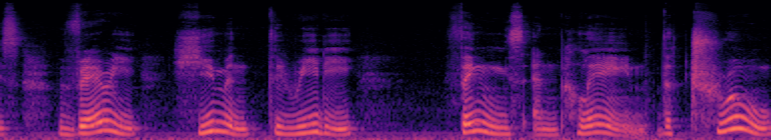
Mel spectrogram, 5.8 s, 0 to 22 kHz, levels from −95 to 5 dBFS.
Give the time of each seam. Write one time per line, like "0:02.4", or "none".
0:04.8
